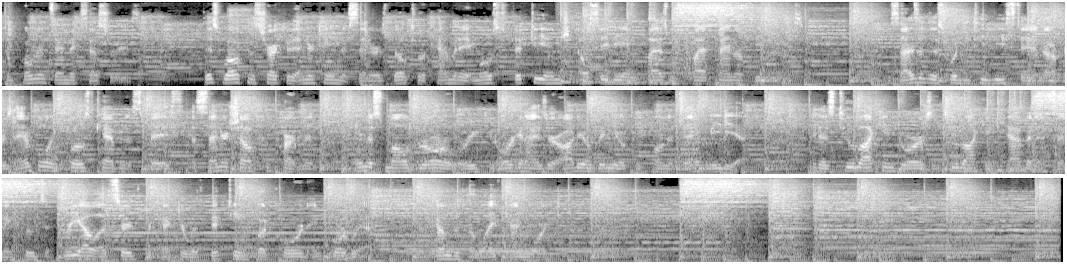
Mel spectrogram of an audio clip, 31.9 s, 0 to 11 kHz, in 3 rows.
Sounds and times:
Speech: 0.0s - 1.4s, 2.0s - 8.0s, 8.8s - 18.1s, 18.7s - 25.0s, 25.6s - 26.8s
Music: 0.0s - 31.8s.

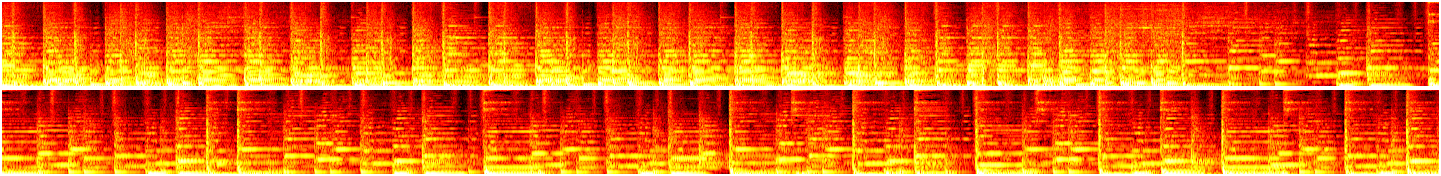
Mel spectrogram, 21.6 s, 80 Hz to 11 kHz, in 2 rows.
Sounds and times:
Music: 0.0s - 21.5s.

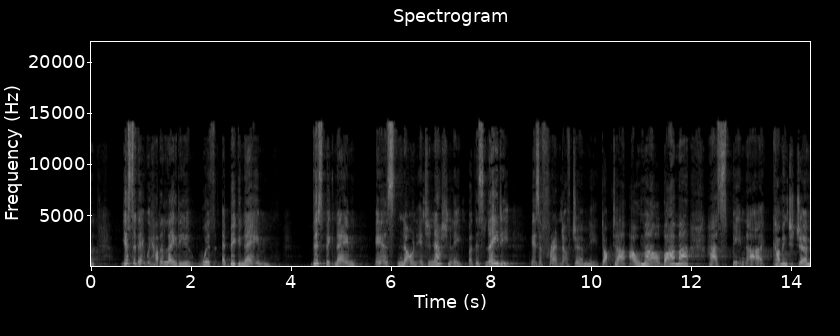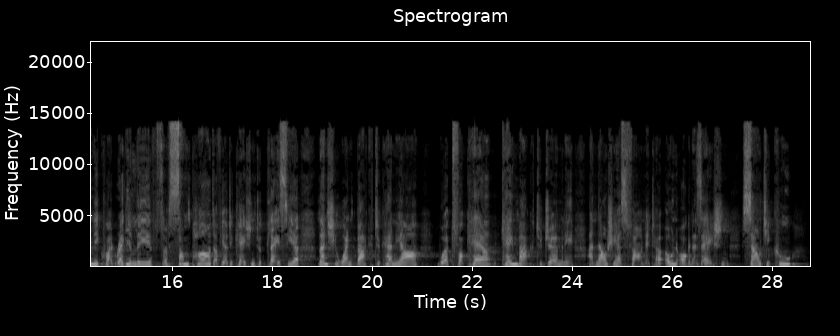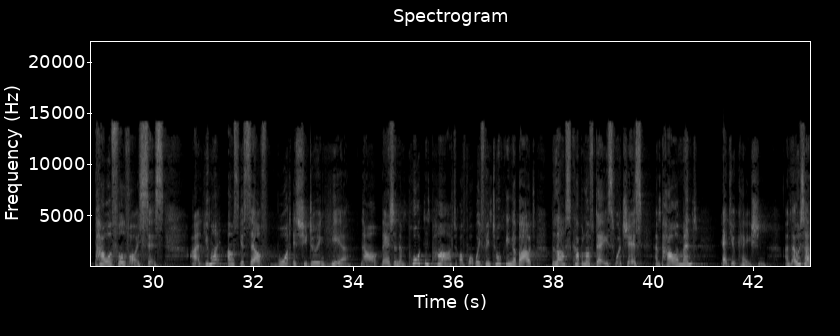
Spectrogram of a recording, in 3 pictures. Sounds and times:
Narration, monologue: 0.0s - 43.1s
Female speech, woman speaking: 0.7s - 3.5s, 4.5s - 30.2s, 30.8s - 43.1s.

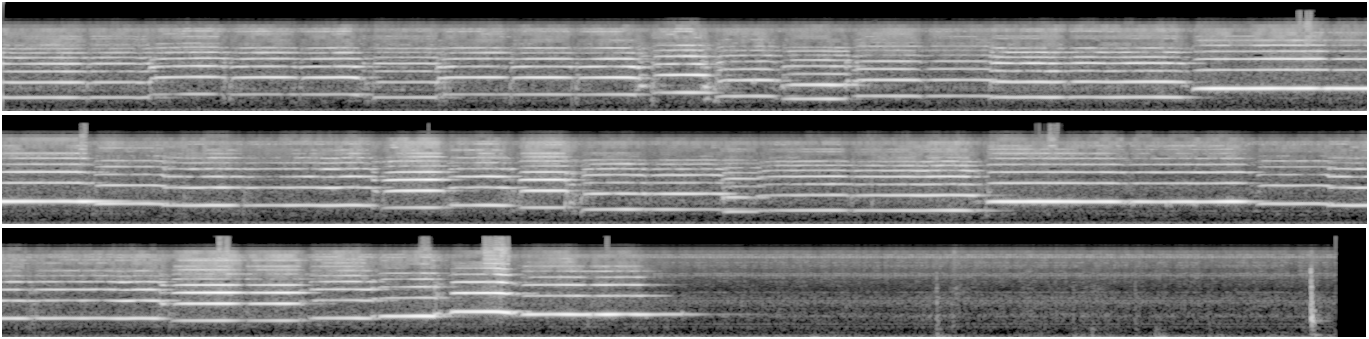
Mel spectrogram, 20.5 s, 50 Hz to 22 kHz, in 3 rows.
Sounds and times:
Violin, fiddle: 0.0s - 17.2s.

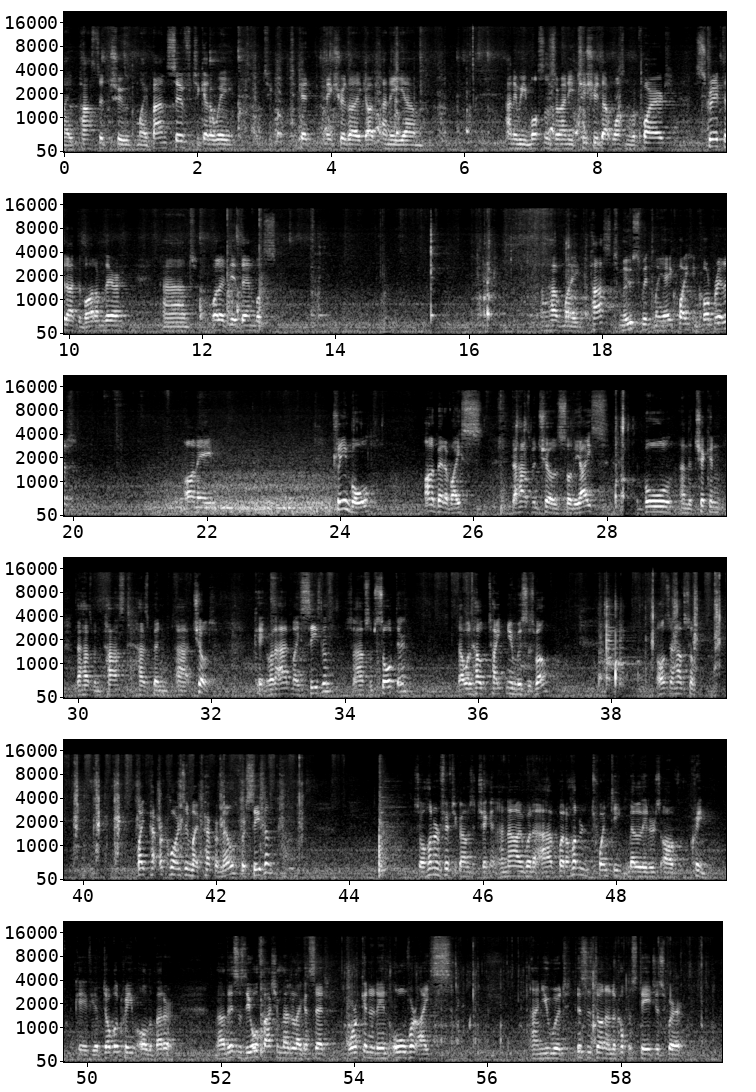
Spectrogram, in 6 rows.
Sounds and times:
Speech: 0.0s - 5.4s, 6.6s - 13.2s, 17.1s - 20.1s, 21.6s - 22.2s, 23.9s - 24.6s, 25.2s - 35.0s, 35.7s - 37.2s, 38.7s - 39.4s, 40.8s - 43.0s, 45.0s - 55.6s, 56.6s - 59.0s.

